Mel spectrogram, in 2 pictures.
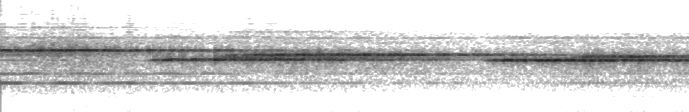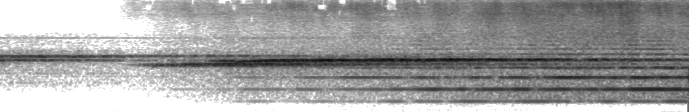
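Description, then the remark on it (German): A steady, high-pitched whistling tone holds for about ten seconds, shifting slightly in pitch and growing louder and breathier with a hissy edge in the final few seconds. “Und dabei habe ich immer wieder gedacht, vielleicht müssen zuerst einmal möglichst viele dieses Pfeifen hören.”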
